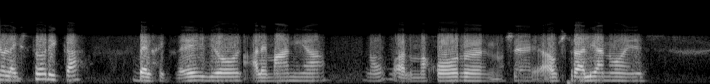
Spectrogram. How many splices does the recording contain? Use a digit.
2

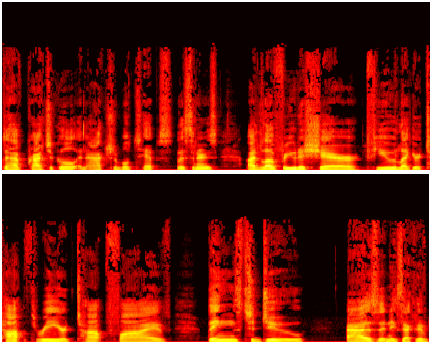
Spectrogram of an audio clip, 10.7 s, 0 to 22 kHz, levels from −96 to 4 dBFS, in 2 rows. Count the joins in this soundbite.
3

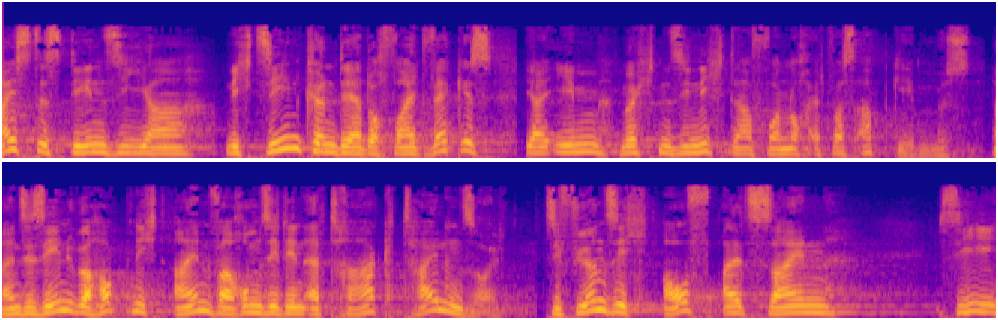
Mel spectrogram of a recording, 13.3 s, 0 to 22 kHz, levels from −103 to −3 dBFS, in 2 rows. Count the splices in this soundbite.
4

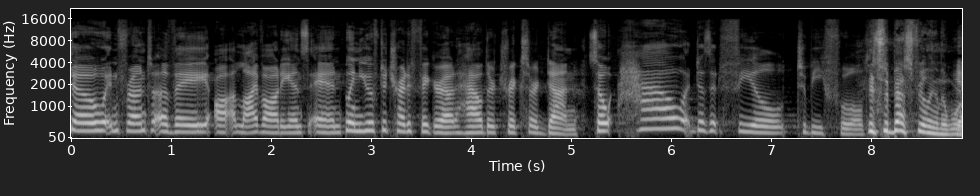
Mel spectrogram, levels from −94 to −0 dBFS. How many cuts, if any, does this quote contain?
2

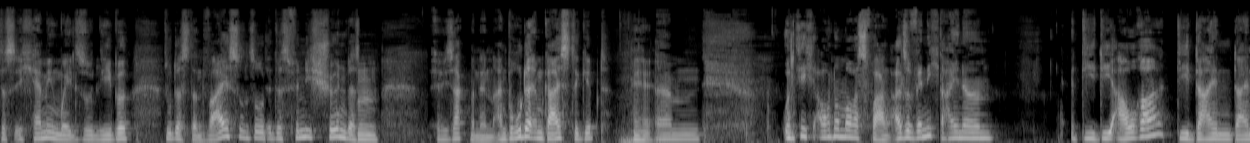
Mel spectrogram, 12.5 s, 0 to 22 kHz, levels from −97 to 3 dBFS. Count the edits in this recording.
6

